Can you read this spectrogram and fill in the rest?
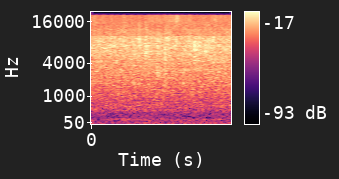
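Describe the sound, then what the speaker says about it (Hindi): Heavy rain pours down on a night street in a steady, dense hiss, even and unbroken, with no voices. "और तेज बारिश होने लगती है"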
